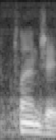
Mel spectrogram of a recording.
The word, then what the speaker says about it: Plainguet: wanted to ask you, how does a guy whose name sounds Plainguet end up having it pronounced Plainguet? I mean, it's French. You ask my parents. It's just regular French pronunciation of right, your name?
